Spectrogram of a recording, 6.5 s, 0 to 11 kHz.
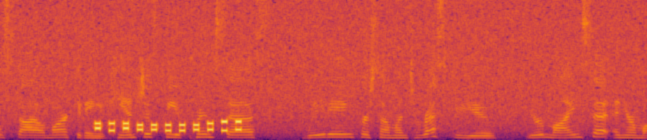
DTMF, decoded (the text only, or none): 05077447869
